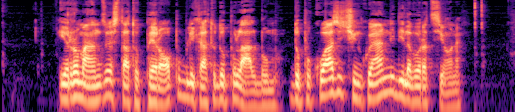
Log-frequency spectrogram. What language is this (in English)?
Italian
